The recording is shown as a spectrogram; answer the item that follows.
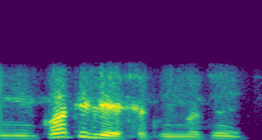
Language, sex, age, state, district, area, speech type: Nepali, male, 18-30, West Bengal, Darjeeling, urban, conversation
